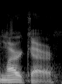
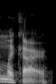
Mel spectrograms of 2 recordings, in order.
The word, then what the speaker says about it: Makar: Colorado is Kelly Markar. Cal Makar. Never pronounce his name either.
